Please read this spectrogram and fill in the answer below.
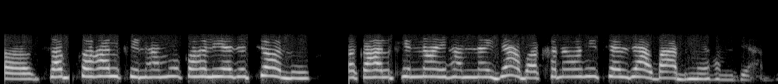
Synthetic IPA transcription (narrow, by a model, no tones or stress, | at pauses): t̪ɔsəbʱkəɦəlkʰinɦəmɦũkəɦlijɛd͡ʒet͡ʃəlu | t̪ɔkəɦəlkʰinəjɦəmnəjd͡ʒabəkʰənəɦĩt͡ʃəld͡ʒaubad̪meɦəmd͡ʒab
